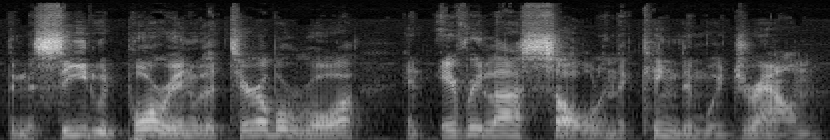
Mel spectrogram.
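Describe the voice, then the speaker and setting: Reading a children's book aloud, a male storyteller uses a medium-pitched voice. The delivery is scripted and expressive, with deliberate, dramatic stress on key words.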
